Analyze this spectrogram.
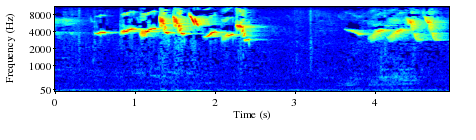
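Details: Double-collared seedeater, tui tui song style: a fast, bright series of high chirping and slurred notes for about two seconds, then after a pause a second, softer run of rising and falling high notes.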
